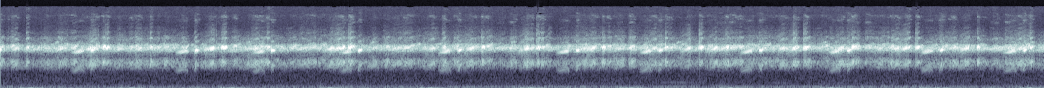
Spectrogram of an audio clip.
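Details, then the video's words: Pacific tree frogs at night in Richmond, British Columbia, Canada, forming an unbroken chorus of overlapping croaks, steady loudness throughout with quick rhythmic pulses and occasional stronger individual calls. "Pacific Tree Frogs at Night"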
